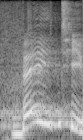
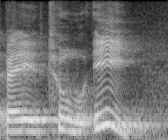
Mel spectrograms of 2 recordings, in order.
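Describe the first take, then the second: First: An i sound comes right before the ending. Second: A u sound comes right before the ending. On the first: The speaker calls it right. "we say" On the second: The speaker calls it wrong. "We don't say"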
